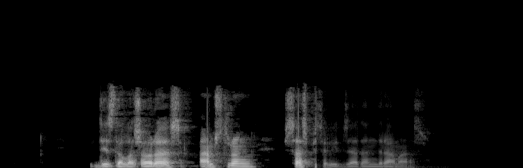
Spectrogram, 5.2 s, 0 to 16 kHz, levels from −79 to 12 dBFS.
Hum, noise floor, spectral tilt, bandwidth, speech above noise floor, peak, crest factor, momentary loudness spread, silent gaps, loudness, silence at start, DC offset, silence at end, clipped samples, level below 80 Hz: none; under -90 dBFS; -4.5 dB/octave; 8.2 kHz; over 69 dB; 0 dBFS; 22 dB; 23 LU; none; -20 LUFS; 0.95 s; under 0.1%; 1.15 s; under 0.1%; -62 dBFS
